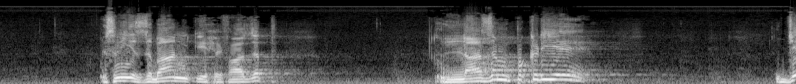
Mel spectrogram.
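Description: A man chants loudly and melodically into a microphone, heard through a loudspeaker.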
